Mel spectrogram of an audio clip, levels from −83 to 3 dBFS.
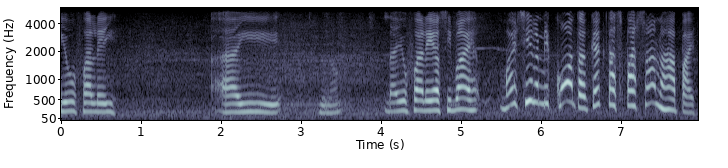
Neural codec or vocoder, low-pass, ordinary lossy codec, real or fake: none; 5.4 kHz; none; real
